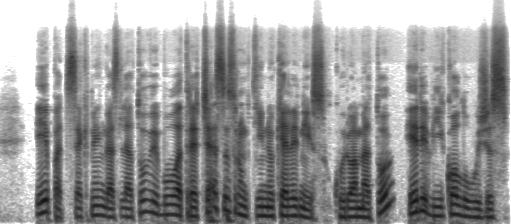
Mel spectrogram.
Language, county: Lithuanian, Kaunas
